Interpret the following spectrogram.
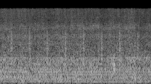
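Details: Land Rover 4.6 V8 at idle with steady, rapid metallic knocking in time with the engine; suspected bad rod bearing, collapsed piston skirt or bad lifter, not confirmed.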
